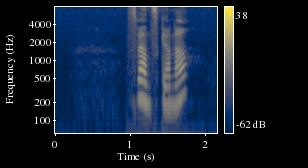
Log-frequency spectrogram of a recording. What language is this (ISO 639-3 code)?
swe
